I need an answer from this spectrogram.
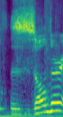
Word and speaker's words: Zolder: here and he is from zolder is that how you pronounce that that's right Jeffrey thank you very much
